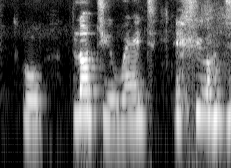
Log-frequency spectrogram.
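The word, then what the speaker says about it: Blodeuwedd: Arianrod, Blothuwith, or Blodeuwed, if you want to say it how it's actually spelled, but I do understand it is pronounced Blothuwith.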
